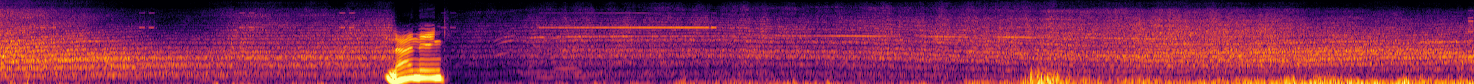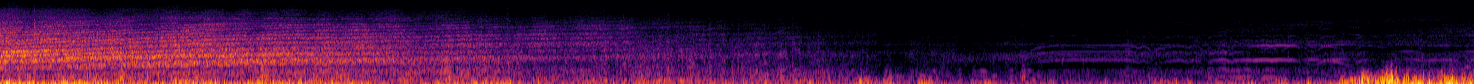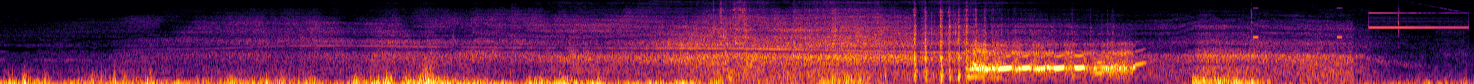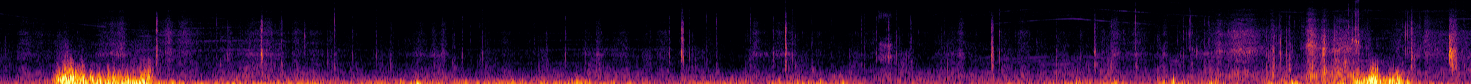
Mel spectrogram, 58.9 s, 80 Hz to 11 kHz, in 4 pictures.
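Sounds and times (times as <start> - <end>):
model jet turbine whining: 0.0 - 23.6, 24.6 - 45.2
wind rumbling on microphone: 0.0 - 58.9.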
